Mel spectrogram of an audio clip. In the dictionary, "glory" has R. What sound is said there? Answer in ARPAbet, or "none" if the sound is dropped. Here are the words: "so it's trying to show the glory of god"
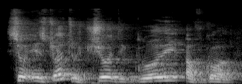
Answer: R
